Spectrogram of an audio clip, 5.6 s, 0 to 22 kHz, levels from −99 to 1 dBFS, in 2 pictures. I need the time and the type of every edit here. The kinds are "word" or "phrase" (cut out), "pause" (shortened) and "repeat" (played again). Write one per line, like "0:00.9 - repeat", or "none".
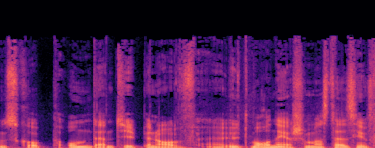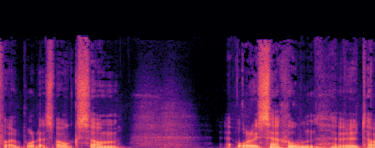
0:03.2 - word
